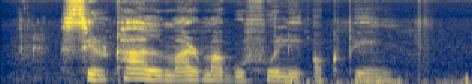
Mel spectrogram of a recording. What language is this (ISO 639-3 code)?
luo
